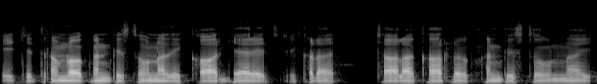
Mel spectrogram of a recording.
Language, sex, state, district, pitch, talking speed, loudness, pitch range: Telugu, male, Telangana, Mahabubabad, 85 Hz, 110 wpm, -22 LUFS, 85-90 Hz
